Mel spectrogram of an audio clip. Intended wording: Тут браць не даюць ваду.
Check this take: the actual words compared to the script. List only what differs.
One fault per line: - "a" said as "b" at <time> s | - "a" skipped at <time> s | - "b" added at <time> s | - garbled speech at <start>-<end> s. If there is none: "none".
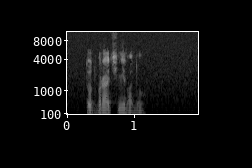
- "даюць" skipped at 0.9 s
